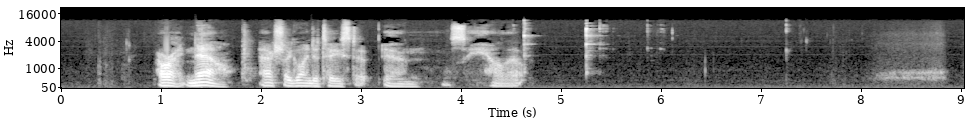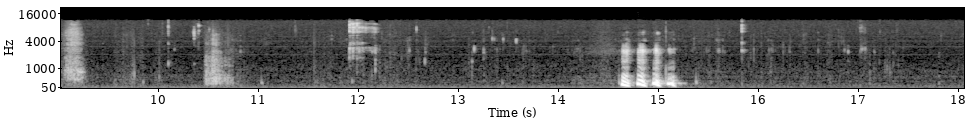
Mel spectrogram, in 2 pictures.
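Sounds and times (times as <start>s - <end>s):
person chewing: 9.7s - 11.0s, 11.8s - 13.8s, 15.4s - 17.5s.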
